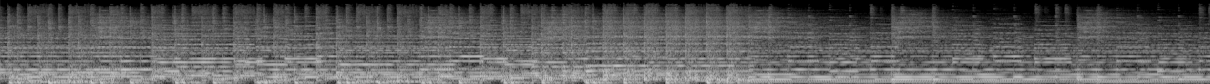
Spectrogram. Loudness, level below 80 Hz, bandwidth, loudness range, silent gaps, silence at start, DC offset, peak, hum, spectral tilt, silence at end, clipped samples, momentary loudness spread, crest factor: -18 LUFS; -32 dBFS; 19 kHz; 3 LU; none; 0 s; under 0.1%; -2 dBFS; none; -4 dB/octave; 0 s; under 0.1%; 5 LU; 16 dB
